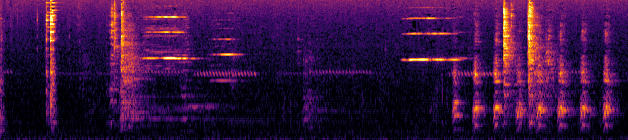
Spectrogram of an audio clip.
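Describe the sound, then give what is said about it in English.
Chickens cluck and chatter in the garden behind a club, a run of short repeated clucks building into a busier burst of calls toward the end, with faint outdoor background noise and no talking. “Hi, Chicken.”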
